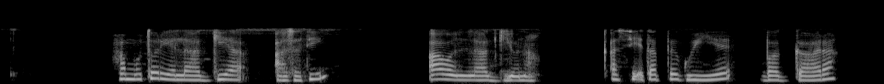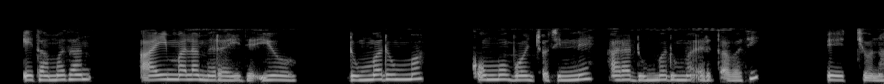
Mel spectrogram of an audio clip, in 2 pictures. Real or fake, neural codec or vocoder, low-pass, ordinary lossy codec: real; none; 5.4 kHz; AAC, 32 kbps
